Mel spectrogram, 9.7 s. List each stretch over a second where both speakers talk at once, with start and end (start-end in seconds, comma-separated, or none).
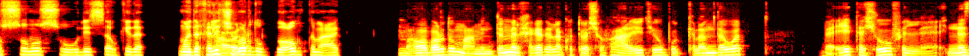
none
